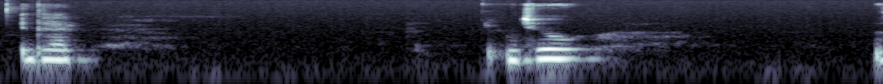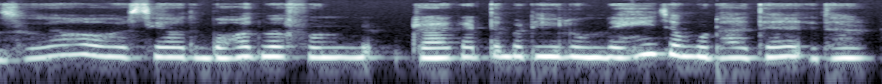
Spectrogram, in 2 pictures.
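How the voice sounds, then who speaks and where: A woman telling a story in a hushed, whispered way, halting and leaning on fillers. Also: sits high, husky.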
